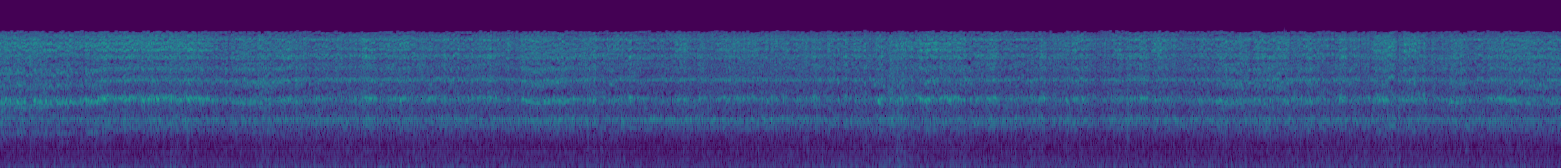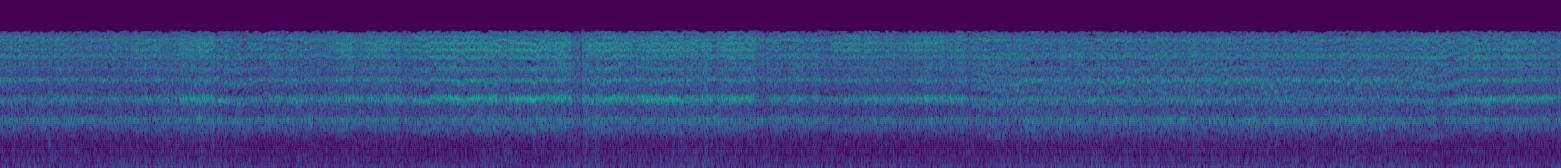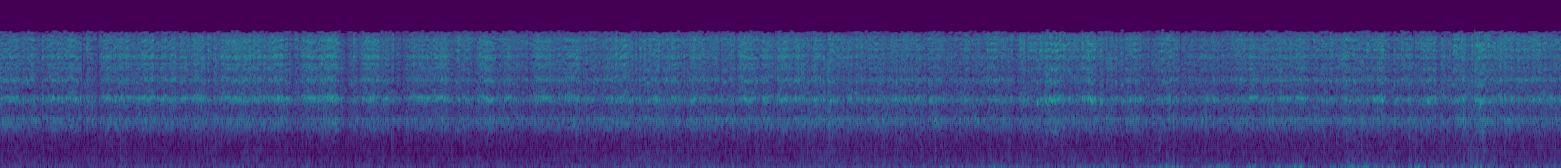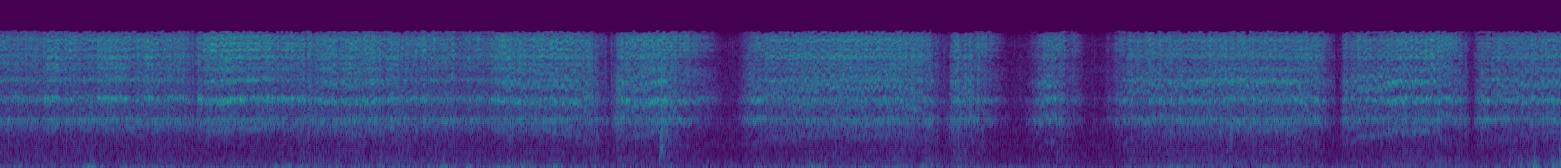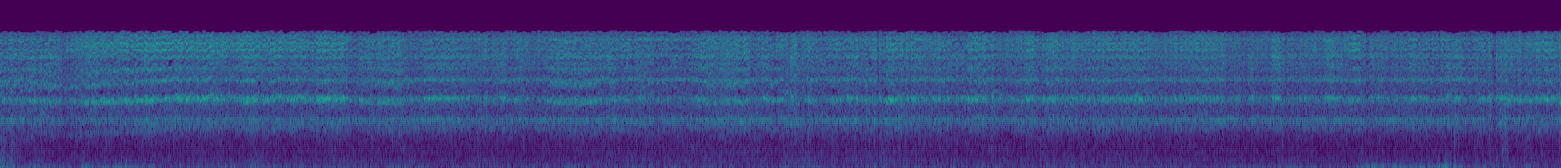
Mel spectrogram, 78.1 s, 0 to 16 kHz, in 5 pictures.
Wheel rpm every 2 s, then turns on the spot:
200, 230, 230, 230, 230, 230, 220, 230, 230, 230, 230, 230, 230, 200, 190, 220, 230, 240, 230, 230, 230, 230, 230, 230, 230, 230, 150, 140, 70, 140, 130, 180, 220, 230, 230, 230, 230, 230, 230.
none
